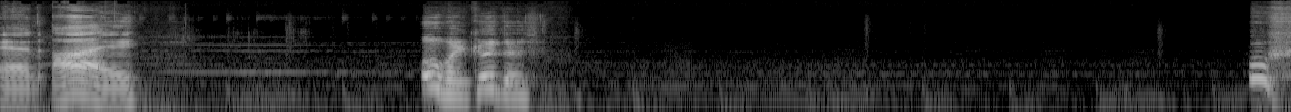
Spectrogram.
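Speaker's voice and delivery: out of breath. Commentator calling action-packed games: out of breath. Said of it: "I am out of breath".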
